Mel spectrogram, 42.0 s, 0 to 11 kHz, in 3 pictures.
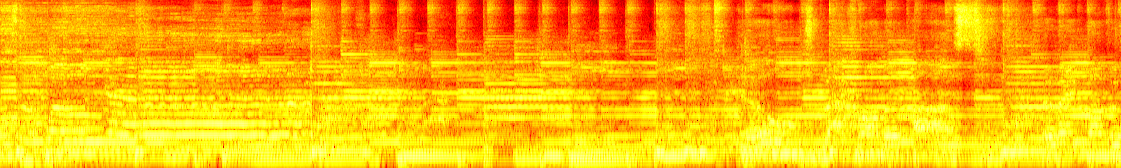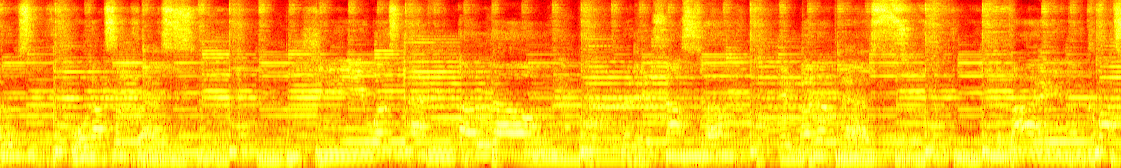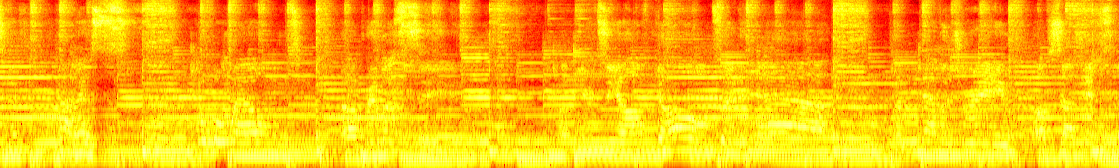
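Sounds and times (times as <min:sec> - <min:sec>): live band playing: 0:00.0 - 0:42.0
steady cymbal beat: 0:00.0 - 0:42.0.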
